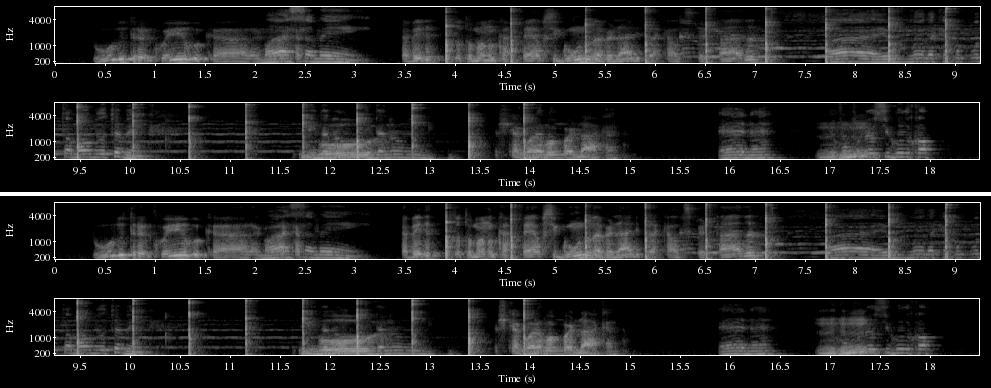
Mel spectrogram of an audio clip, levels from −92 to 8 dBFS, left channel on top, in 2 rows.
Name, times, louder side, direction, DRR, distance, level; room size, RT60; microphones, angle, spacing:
voice 1, 0.4-2.5 3.5-7.1 11.7-12.5 13.6-14.9 16.9-17.5, right 1 dB, 50° right, 1.7 m, -40 dB
voice 2, 2.0-3.1 7.7-10.5 11.8-13.3 13.9-14.9 15.9-16.5 17.0-18.0, left 2 dB, 30° left, 0.6 m, -44 dB
Wood, 3.9-4.0 4.5-4.7 5.3-5.4 5.9-6.0 6.5-6.6 7.1-7.2 7.7-7.8 8.3-8.5 8.9-9.0 9.4-9.6 10.0-10.1 10.5-10.7 11.1-11.3 11.7-11.9 12.2-12.4 12.8-12.9 13.4-13.5 13.9-14.0, right 1 dB, 5° right, 0.5 m, -36 dB
sound 1, 6.2-12.8, left 1 dB, 45° left, 2.6 m, -58 dB
14.5 x 5.7 x 6.0 m
head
